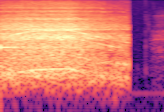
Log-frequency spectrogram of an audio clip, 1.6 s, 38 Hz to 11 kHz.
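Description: The detachable handheld unit of a Bosch BCHF220GB 20V cordless vacuum cleaner runs with a steady high-pitched motor whine, then cuts off abruptly, leaving near silence.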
